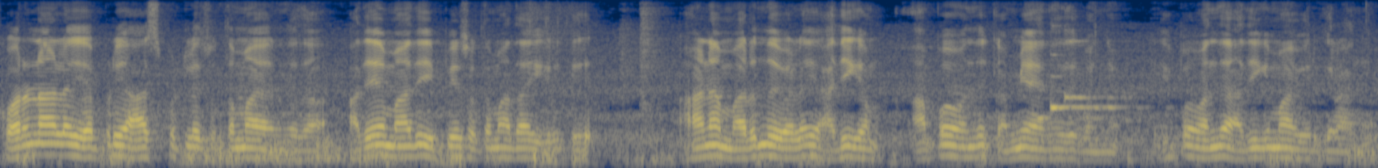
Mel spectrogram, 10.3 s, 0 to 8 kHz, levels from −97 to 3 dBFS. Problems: constant background noise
